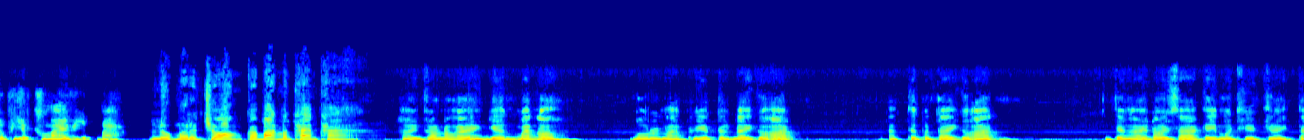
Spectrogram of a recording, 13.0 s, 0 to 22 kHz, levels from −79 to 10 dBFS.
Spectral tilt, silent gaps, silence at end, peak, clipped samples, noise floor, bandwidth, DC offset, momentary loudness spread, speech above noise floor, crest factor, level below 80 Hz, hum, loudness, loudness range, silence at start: -7 dB/octave; none; 0 s; -6 dBFS; under 0.1%; -54 dBFS; 12 kHz; under 0.1%; 8 LU; 31 dB; 18 dB; -48 dBFS; none; -24 LUFS; 3 LU; 0 s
